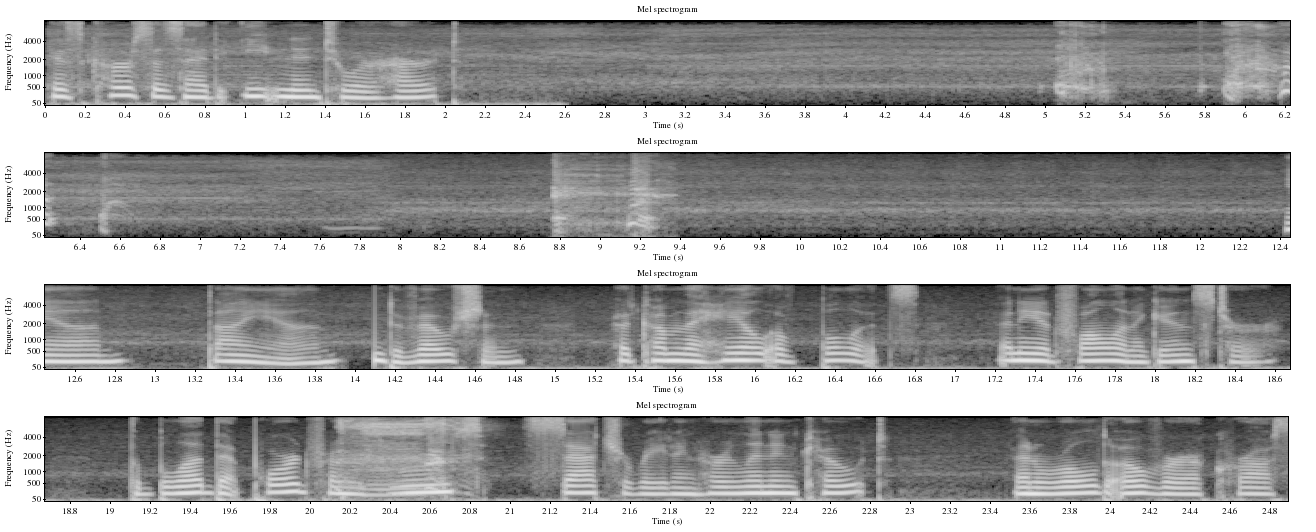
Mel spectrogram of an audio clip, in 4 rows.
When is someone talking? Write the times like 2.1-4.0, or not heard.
0.0-2.6, 12.4-24.8.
